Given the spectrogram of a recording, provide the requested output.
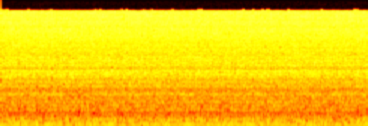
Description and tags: Created using spectral freezing max patch. Some may have pops and clicks or audible looping but shouldn't be hard to fix.
Soundscape, Atmospheric, Sound-Effect, Perpetual, Freeze, Everlasting, Still, Background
